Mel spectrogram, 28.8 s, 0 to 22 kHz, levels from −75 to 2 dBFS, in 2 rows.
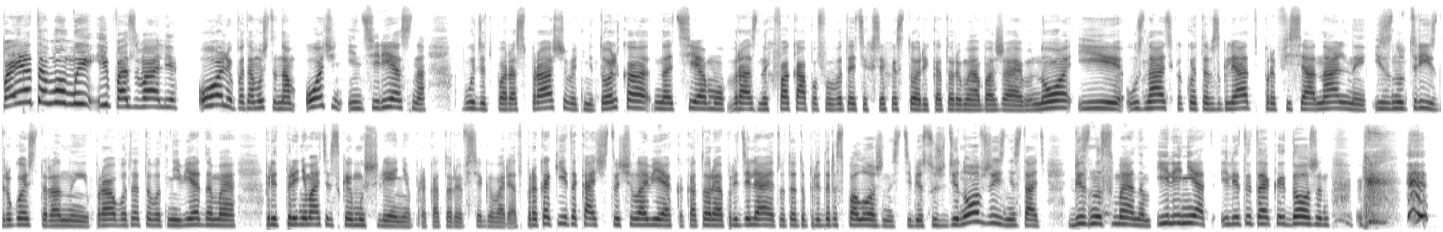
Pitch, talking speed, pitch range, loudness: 210 Hz, 145 wpm, 195-235 Hz, -20 LUFS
